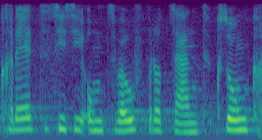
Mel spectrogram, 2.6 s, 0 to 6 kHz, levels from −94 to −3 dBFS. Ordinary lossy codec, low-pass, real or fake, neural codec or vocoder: none; 5.4 kHz; real; none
